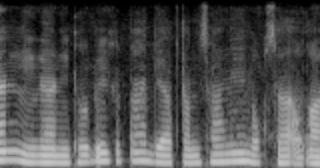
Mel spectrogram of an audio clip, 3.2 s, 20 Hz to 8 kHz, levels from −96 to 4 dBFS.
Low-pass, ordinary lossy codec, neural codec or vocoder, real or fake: 7.2 kHz; Opus, 24 kbps; codec, 44.1 kHz, 3.4 kbps, Pupu-Codec; fake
